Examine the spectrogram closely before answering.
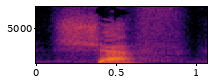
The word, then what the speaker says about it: chef: things even more difficult there are a couple of words that are spelled with ch and are also pronounced with the sh sound words like chef and the City of Chicago okay having said that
